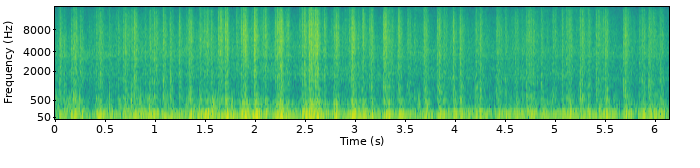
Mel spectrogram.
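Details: Dodge Ram 1500 at idle; low, uneven rumble with lumpy, irregular pulses that never settle into an even beat, a rough idle.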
